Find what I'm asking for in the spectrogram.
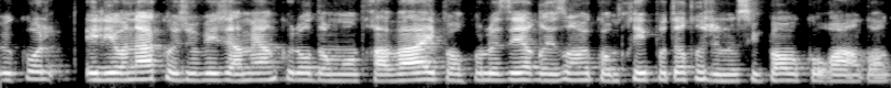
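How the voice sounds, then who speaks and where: A woman speaks at a fairly quick pace in a medium pitch, her intonation monotone and flat. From Sudan. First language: a Sudanese language (speaking French). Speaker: academic plenary speaker. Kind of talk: conference Q&A answer. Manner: halting.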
